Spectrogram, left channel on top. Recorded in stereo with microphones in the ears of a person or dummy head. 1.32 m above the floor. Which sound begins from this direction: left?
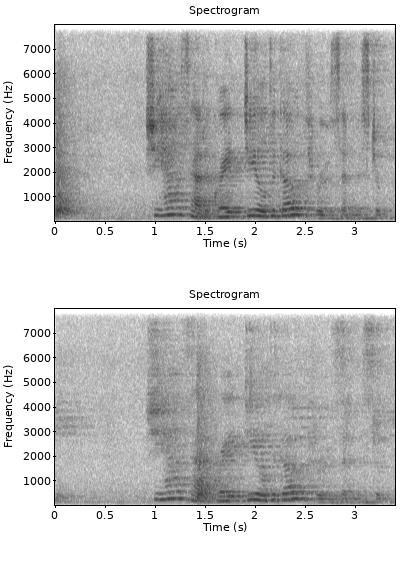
A woman speaking, at 0.9 s.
